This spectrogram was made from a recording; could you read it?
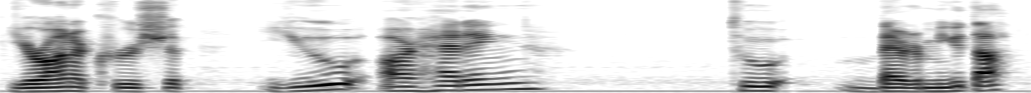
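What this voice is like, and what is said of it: Put-on accent. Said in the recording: “I don't know why I said it in an accent ... That was a great accent”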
